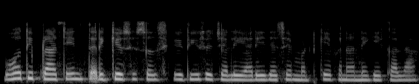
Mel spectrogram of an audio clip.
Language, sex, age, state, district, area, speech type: Hindi, female, 18-30, Uttar Pradesh, Sonbhadra, rural, spontaneous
